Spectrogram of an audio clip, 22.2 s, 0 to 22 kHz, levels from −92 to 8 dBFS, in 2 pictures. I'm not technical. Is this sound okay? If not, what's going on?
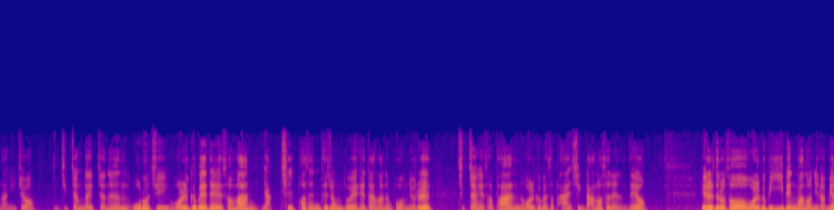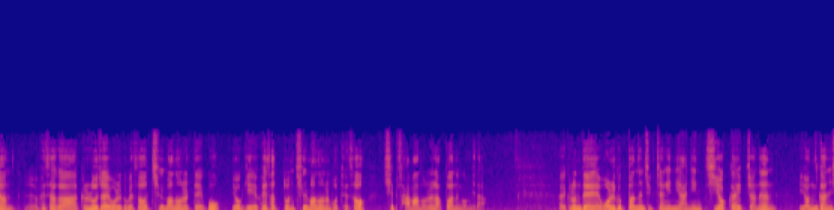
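No. At 1.62 s the speech and the room hiss behind it suddenly get louder together, in one step. That is a microphone volume stepped up: the calling software judged the microphone too quiet and turned its input level up.

In two short pauses, from 5.93 to 6.09 s and from 21.65 to 21.77 s, the natural room sound is briefly replaced by a flat, even hiss. This is comfort noise in place of the background, likely from the call's codec pausing transmission during silence and filling the gap with synthetic noise.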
